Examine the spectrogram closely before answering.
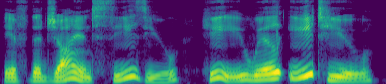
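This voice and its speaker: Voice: mid-range voice, very animated, very slow, warm tone, no room sound, clean studio sound. Giant's wife in a storybook, anxious and urgent, played by the narrator.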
